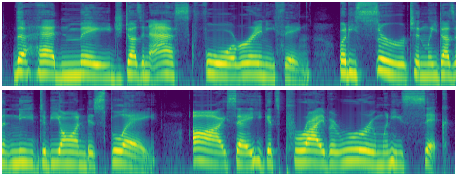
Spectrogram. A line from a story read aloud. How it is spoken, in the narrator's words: growled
